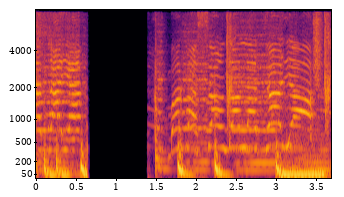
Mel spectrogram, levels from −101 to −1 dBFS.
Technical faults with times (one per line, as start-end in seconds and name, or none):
0.64-1.41 long network dropout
